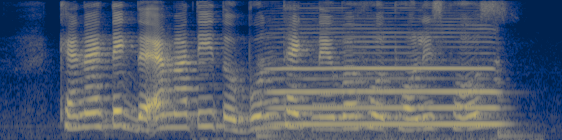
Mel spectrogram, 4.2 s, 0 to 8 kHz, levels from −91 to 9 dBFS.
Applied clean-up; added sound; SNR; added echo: none; Bowed string instrument; 3 dB; none.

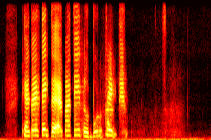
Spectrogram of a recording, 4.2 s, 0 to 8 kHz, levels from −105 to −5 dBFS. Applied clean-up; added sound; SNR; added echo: neural diffusion model UNIVERSE++.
